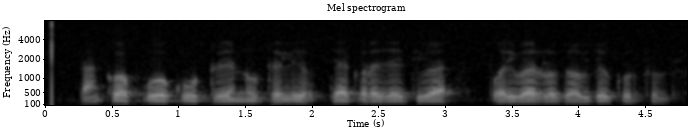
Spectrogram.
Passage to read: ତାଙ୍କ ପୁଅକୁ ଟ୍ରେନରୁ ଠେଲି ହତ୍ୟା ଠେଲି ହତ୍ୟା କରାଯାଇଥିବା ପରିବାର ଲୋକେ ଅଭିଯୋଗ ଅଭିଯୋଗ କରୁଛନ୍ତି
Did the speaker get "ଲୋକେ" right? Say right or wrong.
right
